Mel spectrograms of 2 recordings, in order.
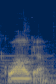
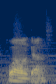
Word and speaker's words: Gaeilge: So the Irish language is sometimes referred to as Gaeilge, pronounced Gwalga. Turns out I'm not even doing that right. Gwalga.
